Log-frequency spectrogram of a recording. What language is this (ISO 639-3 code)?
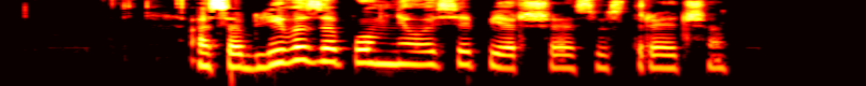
bel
